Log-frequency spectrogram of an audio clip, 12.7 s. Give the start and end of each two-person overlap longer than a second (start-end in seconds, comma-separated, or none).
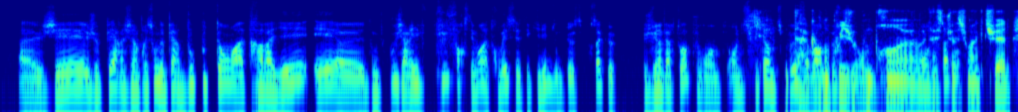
9.9-12.0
